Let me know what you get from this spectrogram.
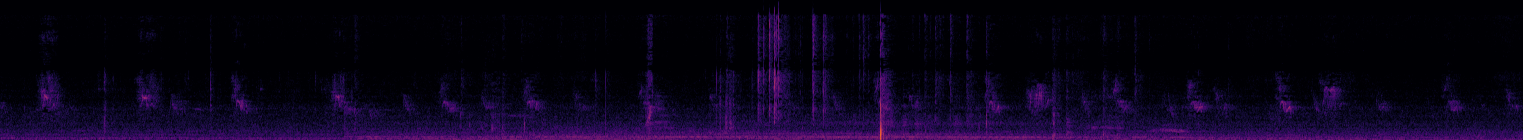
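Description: Small birds chirping in short, repeated high calls, with a faint steady hum through the middle and one sharp click about nine seconds in.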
